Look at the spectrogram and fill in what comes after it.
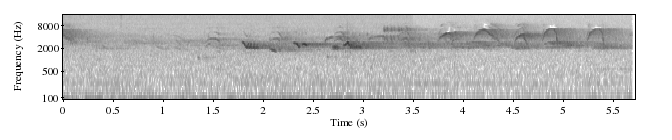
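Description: Songbirds singing: a run of quick, high chirping notes that grows busier from about two seconds in, over a faint low outdoor hum.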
